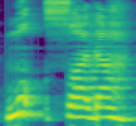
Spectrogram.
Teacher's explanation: حمزہ جزم پہ جھٹکا آتا ہے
